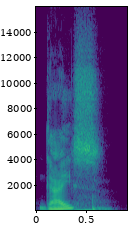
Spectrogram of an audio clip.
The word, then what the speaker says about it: Gaetz: So we had a Republican uh, Matt Matt Gaetz. Yeah, that's how you say his name.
